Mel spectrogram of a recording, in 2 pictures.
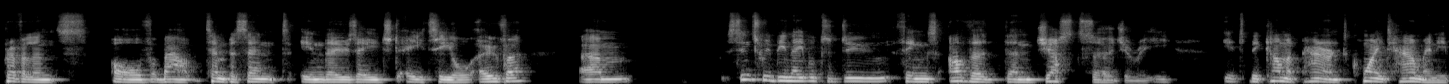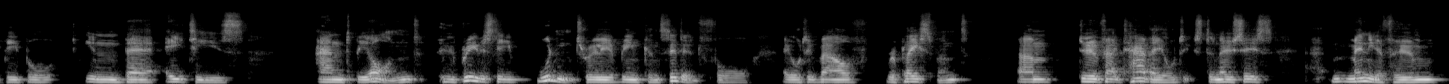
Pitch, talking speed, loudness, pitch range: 115 Hz, 115 wpm, -21 LUFS, 110-140 Hz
